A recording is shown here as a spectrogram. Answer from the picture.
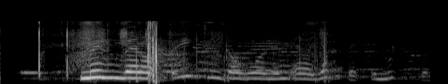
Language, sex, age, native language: Icelandic, male, 20-29, Icelandic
